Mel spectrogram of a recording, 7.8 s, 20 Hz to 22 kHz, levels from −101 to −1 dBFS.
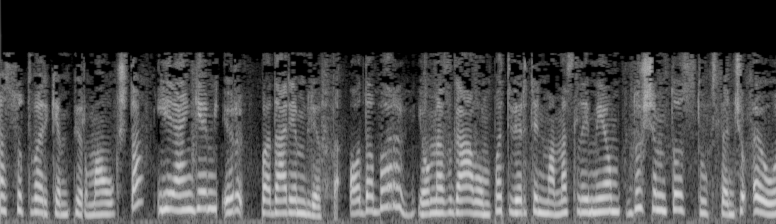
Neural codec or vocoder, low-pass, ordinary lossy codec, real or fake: vocoder, 44.1 kHz, 128 mel bands every 256 samples, BigVGAN v2; 10.8 kHz; MP3, 32 kbps; fake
